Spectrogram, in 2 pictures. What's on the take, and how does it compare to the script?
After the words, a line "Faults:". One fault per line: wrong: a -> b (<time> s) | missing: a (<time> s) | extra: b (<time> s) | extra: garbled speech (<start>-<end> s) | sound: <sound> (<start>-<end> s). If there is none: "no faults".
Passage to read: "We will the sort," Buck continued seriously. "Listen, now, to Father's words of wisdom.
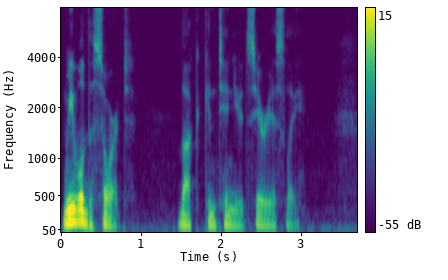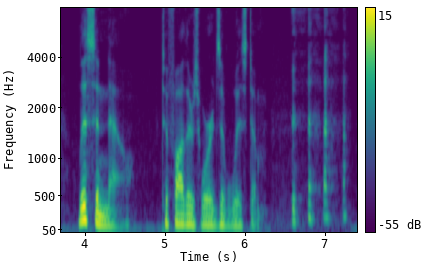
"We will the sort," Buck continued seriously. "Listen, now, to Father's words of wisdom.
Faults:
sound: laugh (6.6-7.3 s)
